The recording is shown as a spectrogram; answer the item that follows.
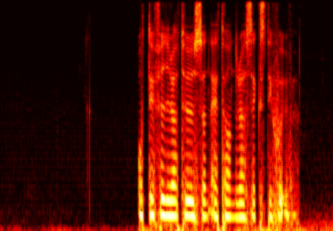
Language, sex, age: Swedish, female, 42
